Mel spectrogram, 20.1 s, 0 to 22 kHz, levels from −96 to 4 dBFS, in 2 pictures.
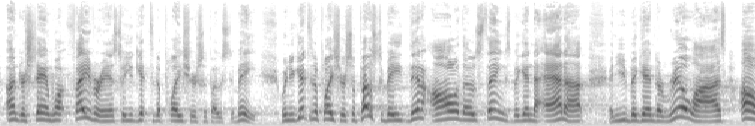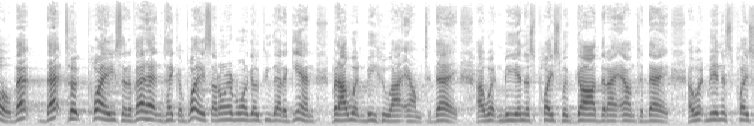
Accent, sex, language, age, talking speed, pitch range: American, male, English, 40-59, 250 wpm, 180-205 Hz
